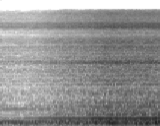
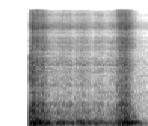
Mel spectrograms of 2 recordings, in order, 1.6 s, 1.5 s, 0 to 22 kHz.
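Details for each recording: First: Behringer PMX2000 powered mixer with echo on: steady hiss swells as the tone controls (equalizer) are pushed up, ordinary background noise at high gain; normal mixer hiss. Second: Behringer PMX2000 mixer bought used, channel 3: two loud rough bursts of scratchy noise and boomy rumble from the speakers as its potentiometer crackles; other channels work, pot to be cleaned.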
